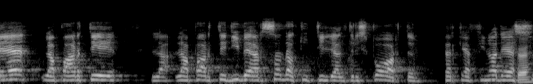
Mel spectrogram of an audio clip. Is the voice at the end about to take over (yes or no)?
no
